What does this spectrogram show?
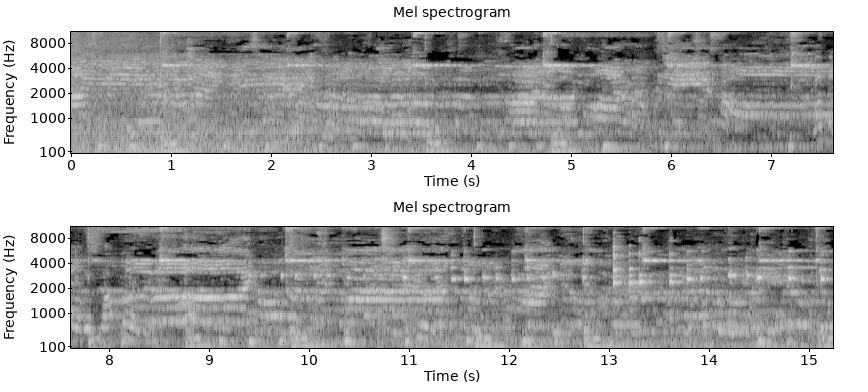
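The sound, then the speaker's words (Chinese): Traditional Thai music played by musicians at a Buddha shrine in Thailand: four to six girls in traditional costume sing together while dancing a roughly one-minute song paid for by worshippers, over a steady, regular drum beat and plucked or struck instruments, loud and continuous throughout. “旁边有乐师的，会弹奏一首传统的泰国乐曲，然后那个大概四个或者六个姑娘，看你给多少钱啊，传统的那种服装的，就起来一边唱一边跳一首大概一分钟左右的歌曲啊。”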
